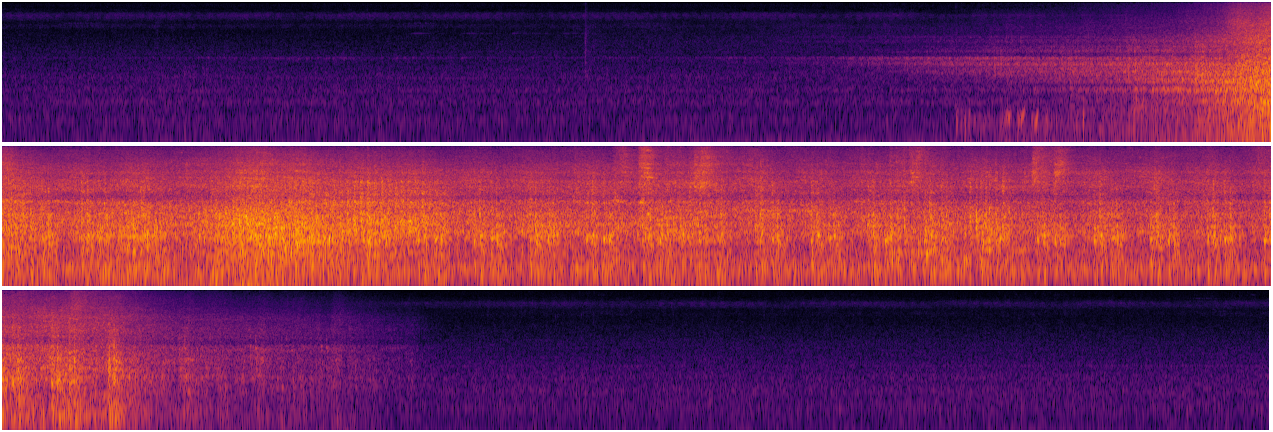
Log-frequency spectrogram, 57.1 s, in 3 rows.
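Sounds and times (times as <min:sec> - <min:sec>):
freight train rumbling past: 0:10.8 - 0:44.5
wheels clickety-clack: 0:17.9 - 0:41.1.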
